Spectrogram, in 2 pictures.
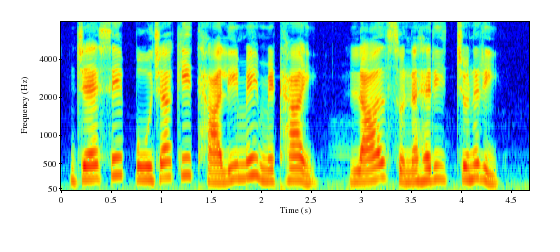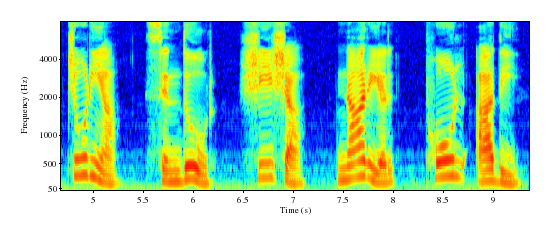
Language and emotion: Hindi, neutral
